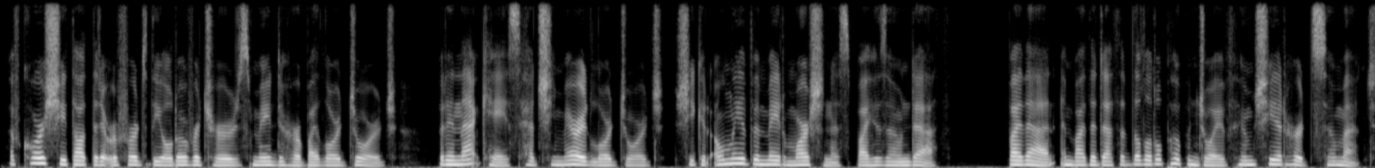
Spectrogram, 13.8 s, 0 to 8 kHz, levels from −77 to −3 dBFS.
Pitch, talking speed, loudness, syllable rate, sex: 175 Hz, 235 wpm, -19 LUFS, 5.7 syllables/s, female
